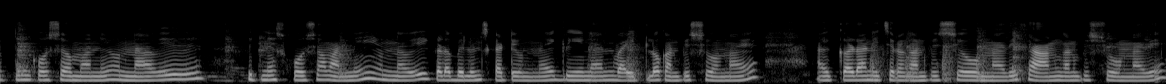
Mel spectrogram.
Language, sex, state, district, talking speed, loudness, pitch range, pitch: Telugu, female, Andhra Pradesh, Guntur, 125 wpm, -30 LUFS, 190-205 Hz, 195 Hz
